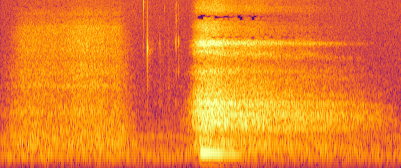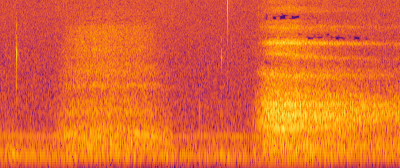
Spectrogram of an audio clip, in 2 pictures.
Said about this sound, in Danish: Og så starter vi med at tage et par dybe vejrtrækninger.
